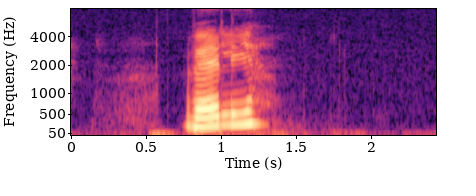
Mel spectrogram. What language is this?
Swedish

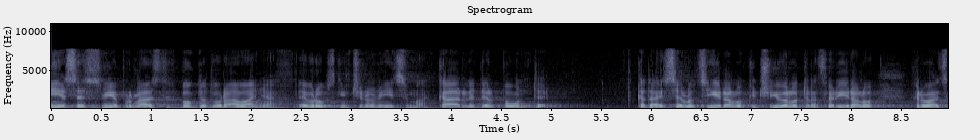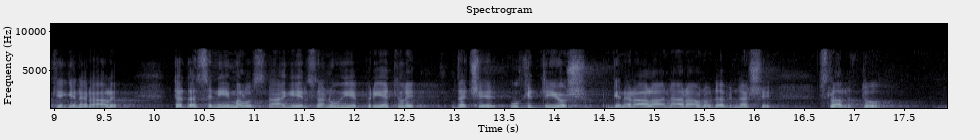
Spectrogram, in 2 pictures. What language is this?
Croatian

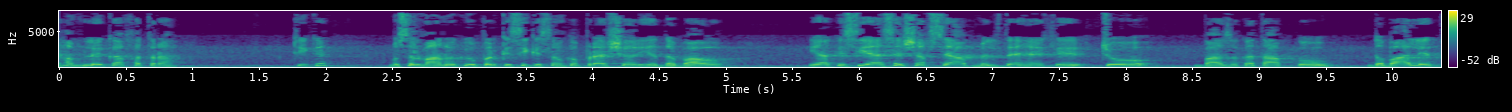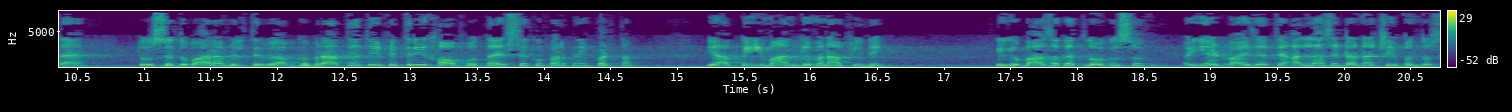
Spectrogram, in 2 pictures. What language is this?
Urdu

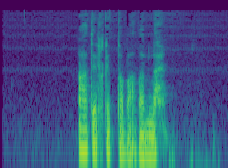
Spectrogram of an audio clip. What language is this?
Arabic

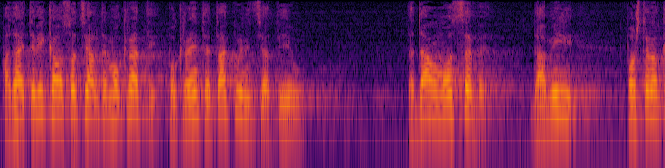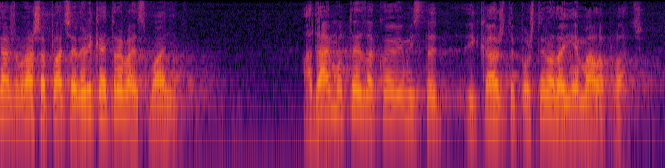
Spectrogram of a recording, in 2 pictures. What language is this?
Croatian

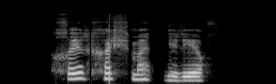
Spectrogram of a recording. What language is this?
Kabardian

